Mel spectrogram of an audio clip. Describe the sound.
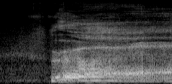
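A person imitates the roar of a lion that roared from up on a rock: after a brief quiet moment, a loud, low, raspy vocal growl bursts out and holds steady for over a second, rich and rumbling throughout.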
